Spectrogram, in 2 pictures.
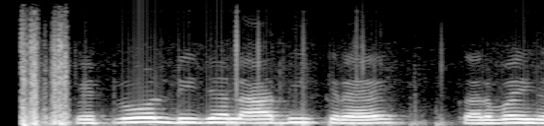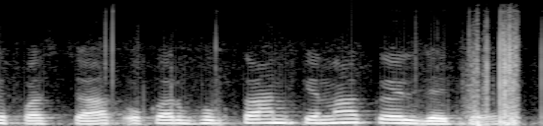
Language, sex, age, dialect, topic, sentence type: Maithili, female, 18-24, Bajjika, banking, question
